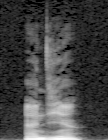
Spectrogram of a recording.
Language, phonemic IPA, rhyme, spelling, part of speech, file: French, /ɛ̃.djɛ̃/, -ɛ̃, indien, adjective / noun, Fr-indien.ogg
- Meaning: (adjective) 1. Indian (of, from or relating to India) 2. Indian (related to Amerinds); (noun) Indian (Amerind)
